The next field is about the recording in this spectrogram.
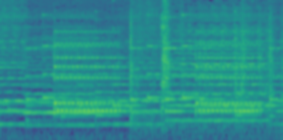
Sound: phone ringing

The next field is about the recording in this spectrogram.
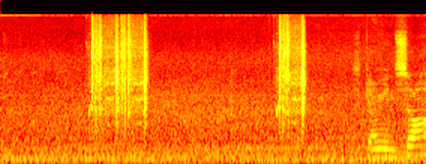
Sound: camera clicks

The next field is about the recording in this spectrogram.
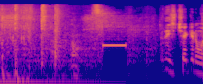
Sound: beep

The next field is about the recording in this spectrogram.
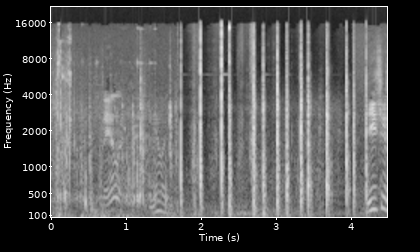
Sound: hammering

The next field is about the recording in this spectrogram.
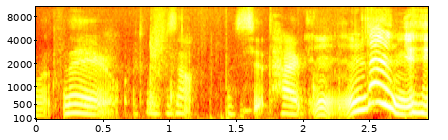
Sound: frustrated

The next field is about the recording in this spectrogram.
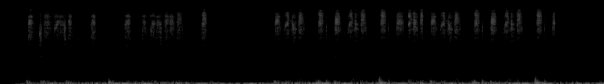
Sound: scribbling

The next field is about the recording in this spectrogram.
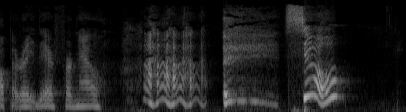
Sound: laughing

